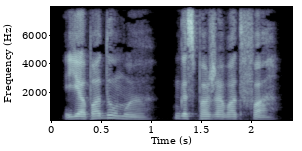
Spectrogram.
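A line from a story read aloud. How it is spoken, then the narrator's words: Steely voice. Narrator (Russian): стальным голосом произносит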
